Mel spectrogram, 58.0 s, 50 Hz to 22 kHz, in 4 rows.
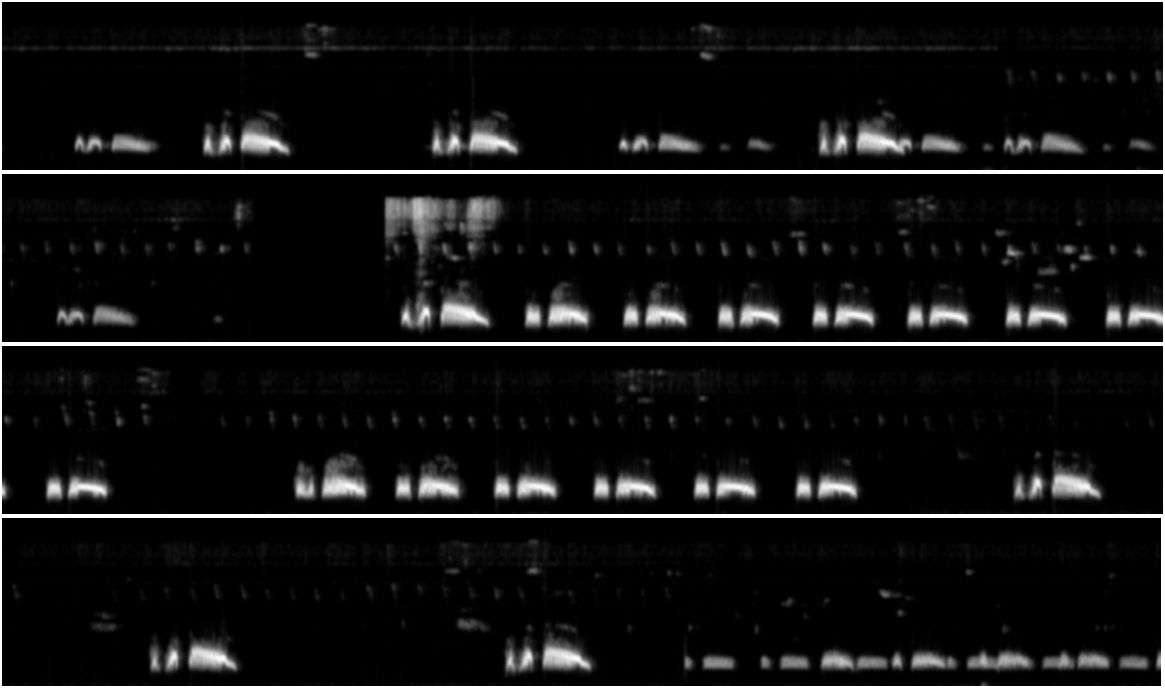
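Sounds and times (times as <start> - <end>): dove cooing: 0.0 - 3.8, 5.1 - 6.8, 7.6 - 17.4, 19.4 - 30.6, 32.6 - 40.0, 40.9 - 43.0, 44.6 - 46.8, 49.2 - 51.2, 52.0 - 58.0.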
